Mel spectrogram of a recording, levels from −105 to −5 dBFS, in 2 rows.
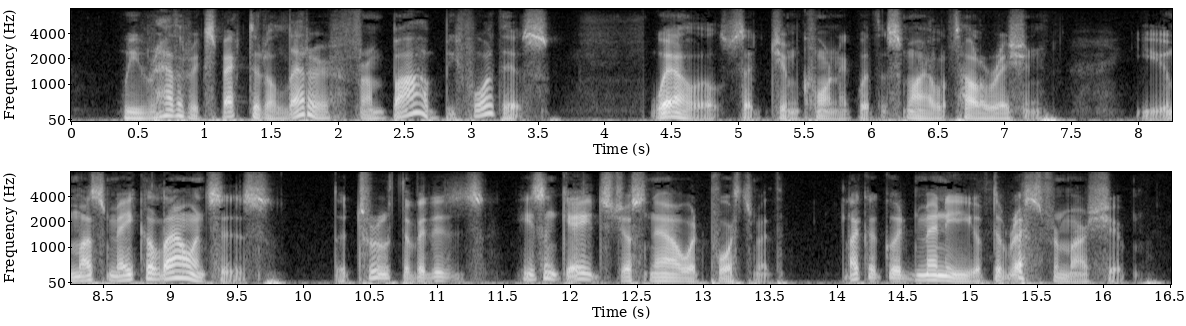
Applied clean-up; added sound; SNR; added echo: none; none; none; none.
